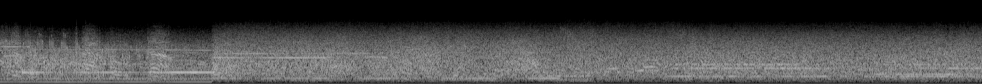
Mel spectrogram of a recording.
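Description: A radio receiver hisses with loud static.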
